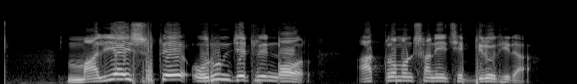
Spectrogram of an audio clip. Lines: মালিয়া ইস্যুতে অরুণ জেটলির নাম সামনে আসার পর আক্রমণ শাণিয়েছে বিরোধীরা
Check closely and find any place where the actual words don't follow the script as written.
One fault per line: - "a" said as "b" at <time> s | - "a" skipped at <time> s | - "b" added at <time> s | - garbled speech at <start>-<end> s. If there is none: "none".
- "নাম সামনে আসার" skipped at 2.7 s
